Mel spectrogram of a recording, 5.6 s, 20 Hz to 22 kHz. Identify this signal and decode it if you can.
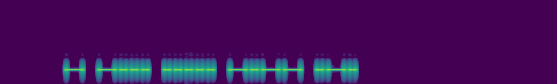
Morse code, heard as a keyed tone, about 21 wpm, 700 Hz. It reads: TB5YR
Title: DXCC-100 Call Signs - 5 Characters - 22wpm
